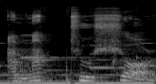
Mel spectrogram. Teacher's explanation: there is only one t sound not two okay you don't need to say not to also you can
